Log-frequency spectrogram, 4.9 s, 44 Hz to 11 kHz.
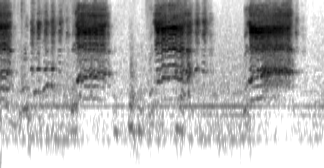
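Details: Goat in a sugar shack in Quebec, Canada, during the birth of two kids, recorded on an iPod Touch 4G: three loud, wavering, harmonic bleats about a second apart, with a faint steady hum and soft background noise between calls.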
